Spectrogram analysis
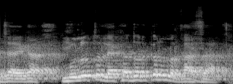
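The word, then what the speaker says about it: غزة: মূলত লেখা দরকার হলো গাজা বাংলায় বলে গাজা আরবিতে উচ্চারণ হলো গাজ্জা গাজ্জা ওই গাজ্জা শব্দটারে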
